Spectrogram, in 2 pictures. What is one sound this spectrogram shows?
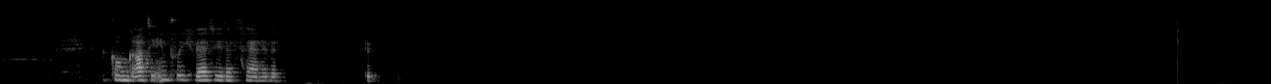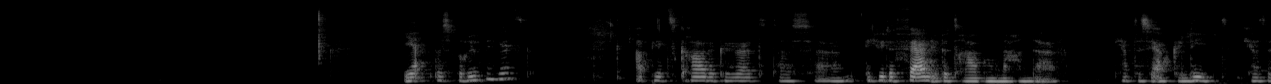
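A woman speaks calmly and warmly into a clip-on microphone, close by, with long pauses.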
